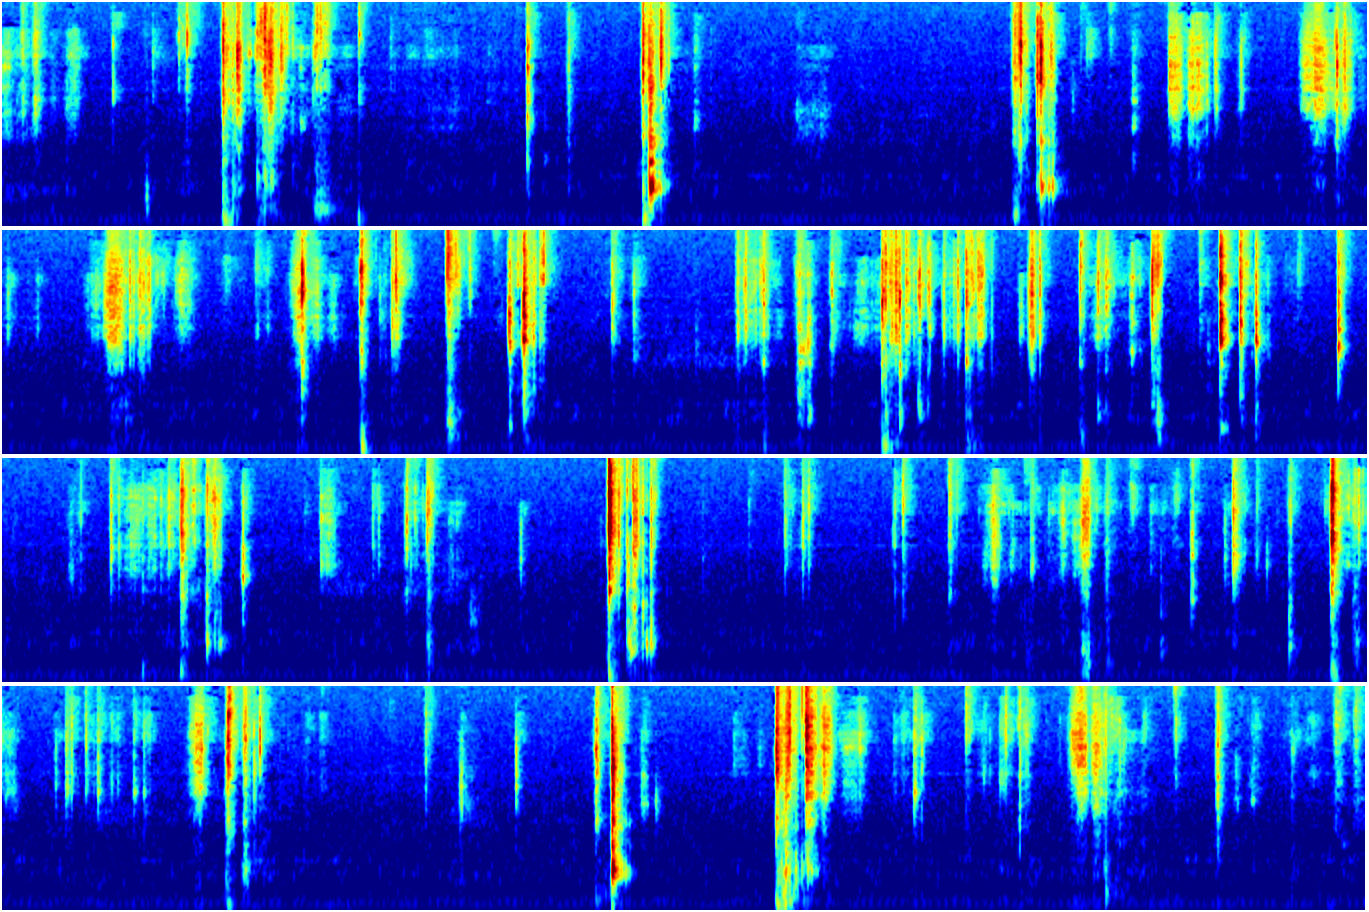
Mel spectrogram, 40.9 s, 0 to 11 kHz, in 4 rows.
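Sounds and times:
soap cracking and crunching: 0:00.0 - 0:02.8, 0:07.5 - 0:11.4, 0:15.7 - 0:20.4, 0:25.0 - 0:25.4, 0:26.3 - 0:32.8, 0:36.4 - 0:40.9
knife scraping soap: 0:15.7 - 0:19.8.

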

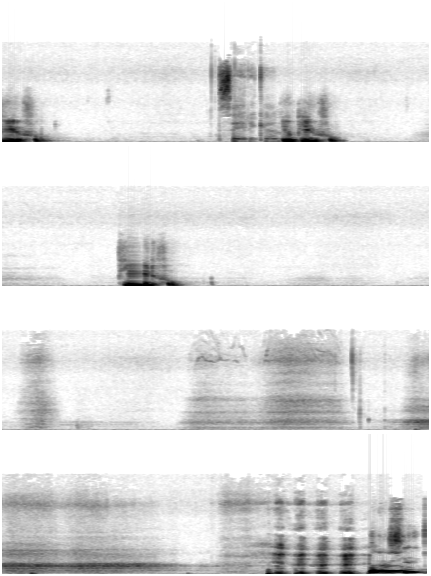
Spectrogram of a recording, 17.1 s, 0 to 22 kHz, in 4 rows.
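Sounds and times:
breathy exhalations: 0:10.4 - 0:15.6.

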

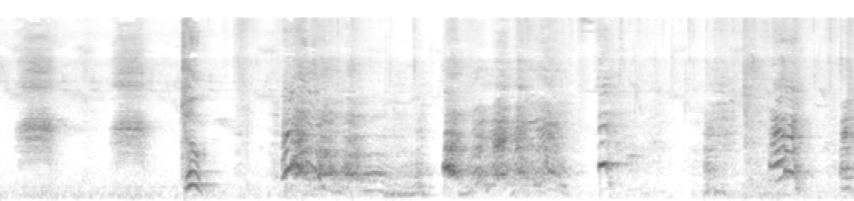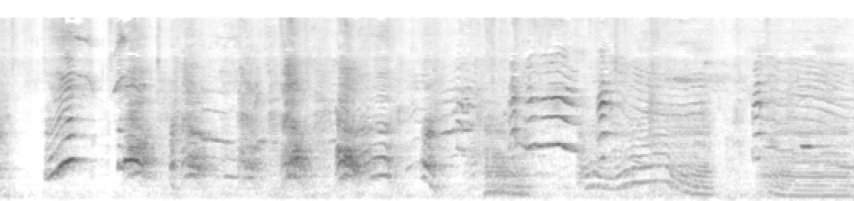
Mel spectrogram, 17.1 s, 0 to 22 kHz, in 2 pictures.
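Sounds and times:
dogs yelping and whining: 0:02.7 - 0:17.0
dogs barking: 0:02.8 - 0:06.4, 0:09.7 - 0:14.8.

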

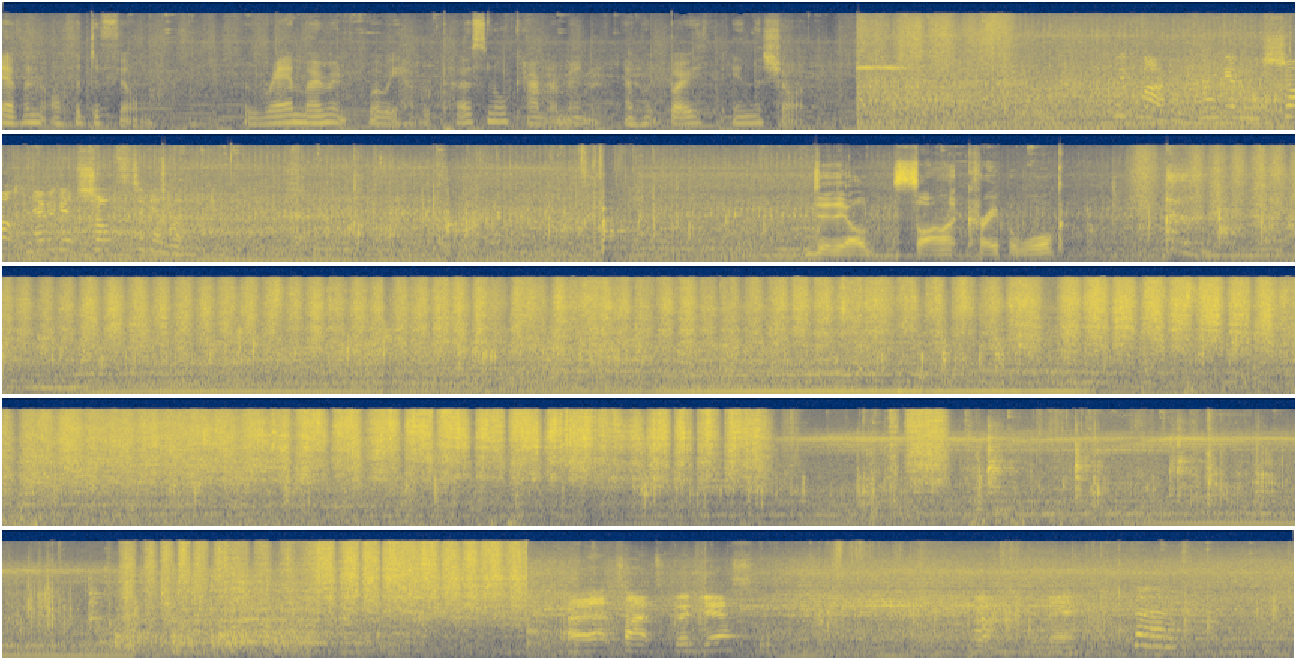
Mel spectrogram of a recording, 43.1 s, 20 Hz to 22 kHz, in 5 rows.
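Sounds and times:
hand sanding scratchy strokes: 0:00.9 - 0:02.1, 0:06.0 - 0:06.9, 0:16.0 - 0:33.5, 0:35.2 - 0:38.0.

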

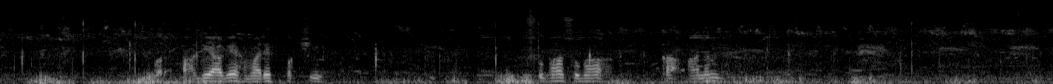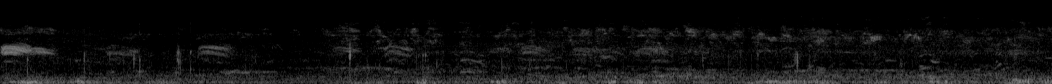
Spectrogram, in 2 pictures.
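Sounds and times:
crows cawing: 0:10.1 - 0:11.9, 0:12.5 - 0:12.9.

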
